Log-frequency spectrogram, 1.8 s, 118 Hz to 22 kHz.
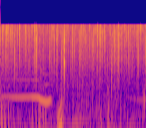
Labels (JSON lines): {"label": "biophony, cascading saw", "recorder": "SoundTrap 600 or HydroMoth"}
